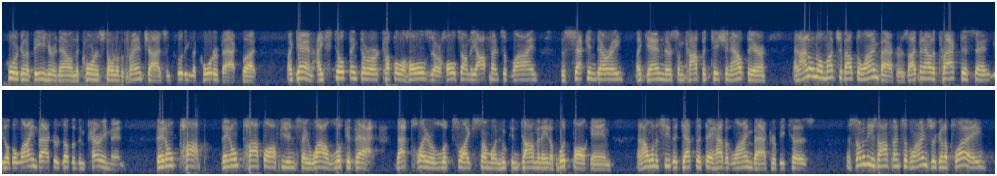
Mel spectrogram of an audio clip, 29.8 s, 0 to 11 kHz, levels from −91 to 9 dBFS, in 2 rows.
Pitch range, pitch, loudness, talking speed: 170-200 Hz, 185 Hz, -15 LUFS, 220 wpm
